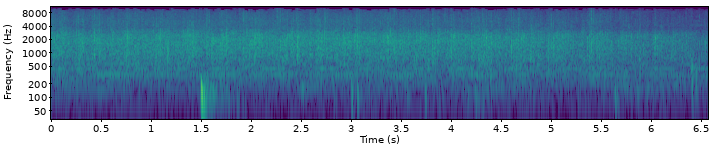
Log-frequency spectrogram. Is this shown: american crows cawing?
no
